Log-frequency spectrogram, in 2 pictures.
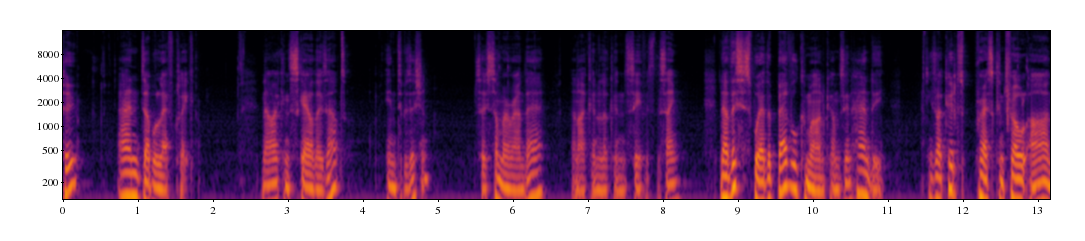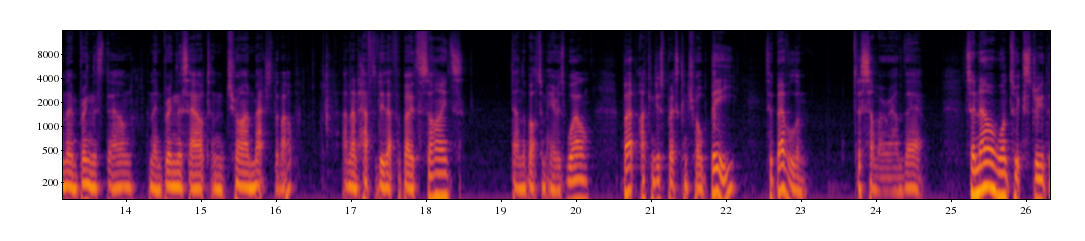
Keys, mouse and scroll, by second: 1.7-3.0 middle drag, 3.0 s, 6.2-8.5 middle drag, 12.4 ctrl+r, 14.1 s, 16.3 ctrl+z, 16.4 ctrl+z, 21.7 ctrl+b, 24.3 middle click.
